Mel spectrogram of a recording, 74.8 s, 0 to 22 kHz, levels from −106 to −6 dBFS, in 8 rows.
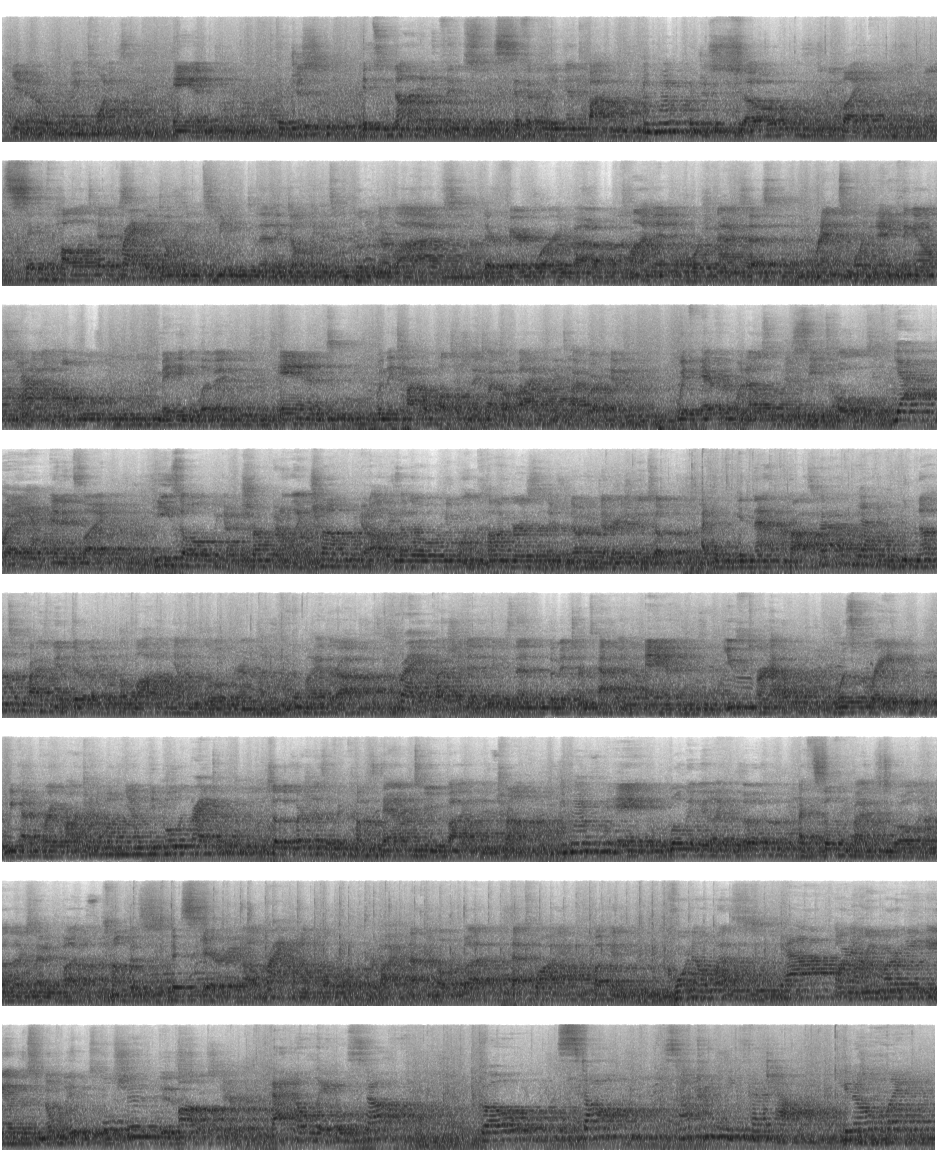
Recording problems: off-mic speech; far
room echo; noticeable; dies away in 2.4 s
squashed, flat; somewhat
murmuring crowd; noticeable; throughout; 10 dB below the speech
electrical hum; faint; until 43 s and from 48 s on; 60 Hz, 25 dB below the speech

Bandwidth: 14.5 kHz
